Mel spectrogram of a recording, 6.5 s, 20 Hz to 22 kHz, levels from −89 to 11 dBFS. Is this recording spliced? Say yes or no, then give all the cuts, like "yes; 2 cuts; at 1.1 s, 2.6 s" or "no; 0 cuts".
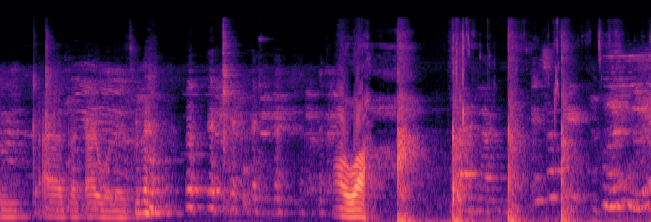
yes; 2 cuts; at 1.3 s, 3.4 s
